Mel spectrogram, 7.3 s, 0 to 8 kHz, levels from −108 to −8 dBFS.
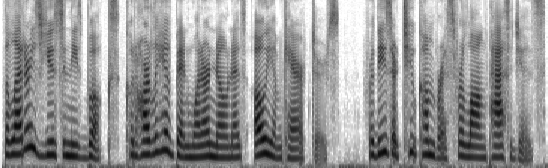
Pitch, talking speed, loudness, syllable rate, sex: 220 Hz, 195 wpm, -19 LUFS, 5.3 syllables/s, female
